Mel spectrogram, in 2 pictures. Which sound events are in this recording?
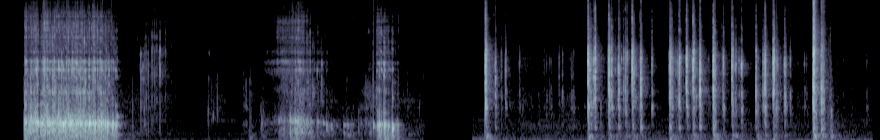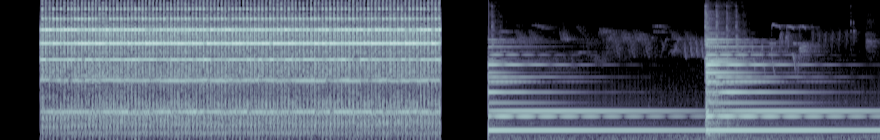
coffee machine, keyboard typing, phone ringing, bell ringing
